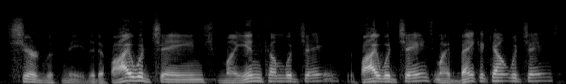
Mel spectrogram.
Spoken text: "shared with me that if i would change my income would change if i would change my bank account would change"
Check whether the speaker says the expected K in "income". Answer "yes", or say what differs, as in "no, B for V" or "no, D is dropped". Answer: yes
